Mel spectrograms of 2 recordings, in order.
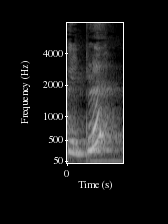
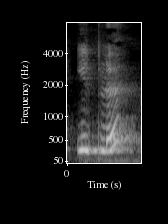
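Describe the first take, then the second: First: "il pleut" rising on "pleut"; questioning lift at the end of "il pleut"; question intonation. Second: Said in the usual way. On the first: Shown as a demonstration. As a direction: turn "il pleut" into a question with an upward tune. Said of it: "vai virar". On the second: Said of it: "uma entonação de pergunta".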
